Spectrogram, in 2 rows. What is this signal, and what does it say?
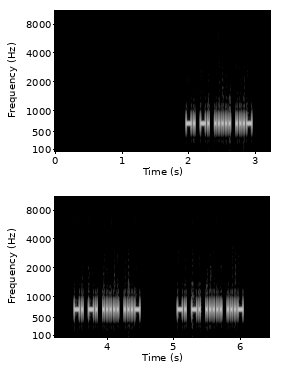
Morse code, heard as a keyed tone, about 43 wpm, 700 Hz. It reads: NN5V NN5V NN5V
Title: USA Call Signs - 4 Characters - Repeated 3x - 45wpm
